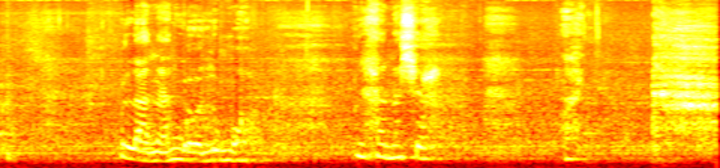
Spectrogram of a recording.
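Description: An older woman speaks with emotion, close by.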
